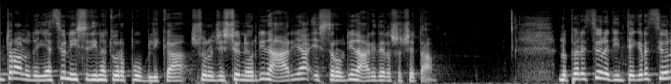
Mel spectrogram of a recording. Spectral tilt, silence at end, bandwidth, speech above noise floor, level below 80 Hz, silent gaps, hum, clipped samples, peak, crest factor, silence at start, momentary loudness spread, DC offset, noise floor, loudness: -5 dB/octave; 0 s; 14.5 kHz; 30 dB; -44 dBFS; none; none; under 0.1%; 0 dBFS; 14 dB; 0 s; 6 LU; under 0.1%; -44 dBFS; -14 LUFS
